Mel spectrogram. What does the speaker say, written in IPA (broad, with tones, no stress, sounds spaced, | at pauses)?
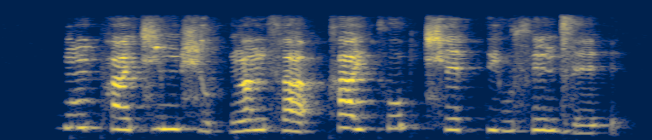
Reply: ɡ ɔ̃˦ pʰ ã˧ t͡ɕ i˧ m ɕ o˨ t̚ ɡ ã˦ n s a˨ ʔ kʰ a˥˧ j t̪ʰ o˦ ʔ t͡ɕʰ e˦ t̚ t̪ j u˧ s ĩ˦ d͡z e˨ ʔ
